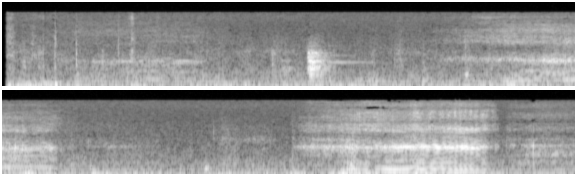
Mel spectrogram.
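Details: Snoring from the uploader's brother, one snore sounding like a cow's moo.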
